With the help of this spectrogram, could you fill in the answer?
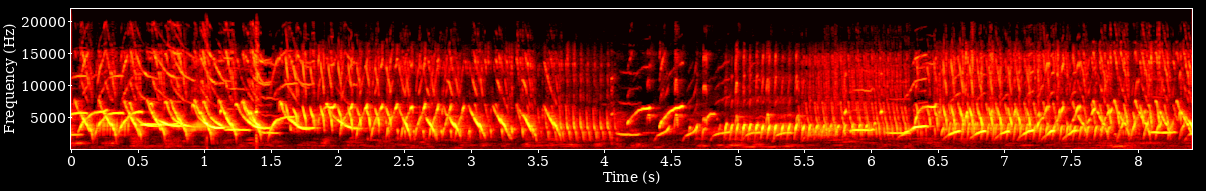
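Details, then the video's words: Long-singing canary, used to stimulate a silent bird: dense high trills shifting between phrases, a brief looser passage of scattered notes in the middle, then fast rolling trills resume. "Pancingan Ampuh Kenari Gacor Panjang, 4 Suara Burung Kenari Ampuh Untuk Pancingan Kenari Macet Bunyi"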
